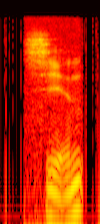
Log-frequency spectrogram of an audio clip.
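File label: "xin", Chinese, third tone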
